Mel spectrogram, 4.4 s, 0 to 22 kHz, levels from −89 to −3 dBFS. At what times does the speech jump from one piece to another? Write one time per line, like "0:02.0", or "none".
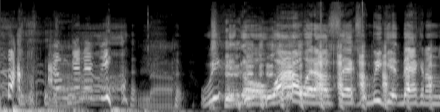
none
